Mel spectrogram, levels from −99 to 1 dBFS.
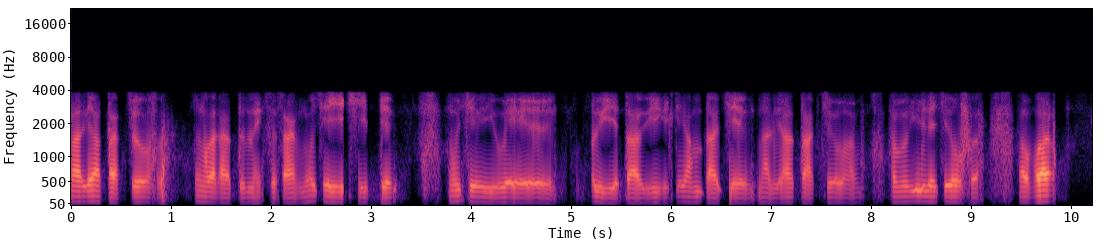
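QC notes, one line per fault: Throughout: LPC-10 vocoder. The speech comes out as a buzzing, mechanical robot voice with no content above 3.8 kHz. Each moment is rebuilt from a ten-pole vocal tract filter fed either a pulse train or noise, at 2.4 kbit/s, so natural timbre is heavily lost.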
